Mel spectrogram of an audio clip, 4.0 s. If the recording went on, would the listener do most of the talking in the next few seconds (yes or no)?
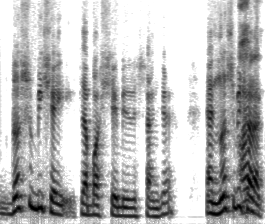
no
